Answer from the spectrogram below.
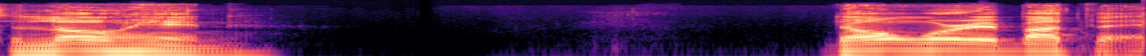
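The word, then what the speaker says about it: Loughnane: Lonan. How do you say it? Lonan. Come on, baby! You can do better than that. No, 2 + 2. Lohan. So Lohan. Okay.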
